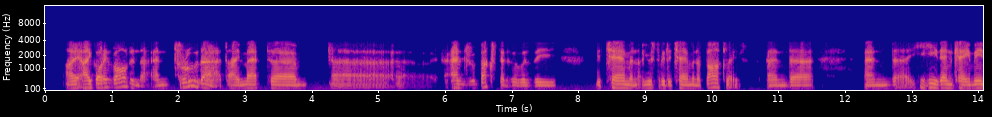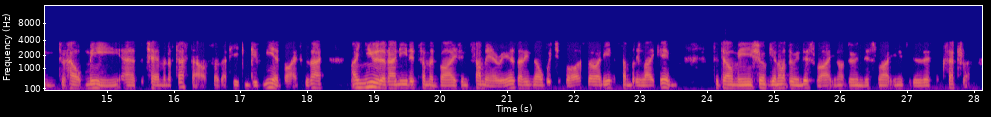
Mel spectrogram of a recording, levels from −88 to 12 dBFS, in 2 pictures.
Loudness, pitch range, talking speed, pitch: -26 LUFS, 105-120 Hz, 205 wpm, 110 Hz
